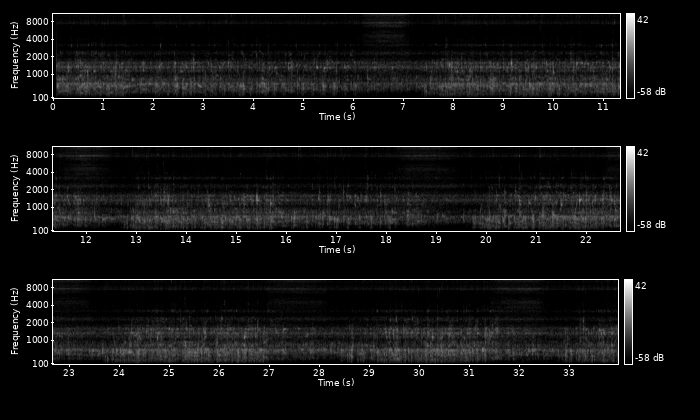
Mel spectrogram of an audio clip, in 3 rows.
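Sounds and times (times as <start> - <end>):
crackling exhaled bubbles: 0.1 - 33.9
regulator hiss on inhale: 6.1 - 8.0, 11.4 - 12.9, 18.0 - 19.8, 22.3 - 23.9, 26.8 - 28.6, 31.3 - 33.0.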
